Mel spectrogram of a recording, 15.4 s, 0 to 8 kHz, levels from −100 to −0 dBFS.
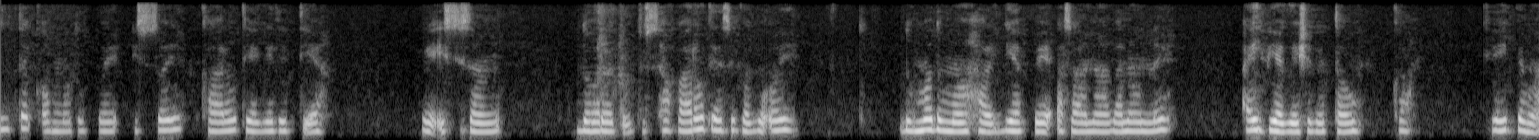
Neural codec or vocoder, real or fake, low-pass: vocoder, 22.05 kHz, 80 mel bands, WaveNeXt; fake; 7.2 kHz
